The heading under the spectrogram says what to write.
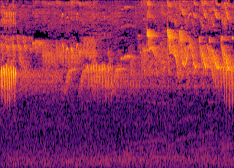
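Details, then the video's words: Starblue canary singing steadily in high, continuous twittering warbles, with rolling trills and quick rising and falling sweeps that run on without pause. "Kenari Starblue Gacor"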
